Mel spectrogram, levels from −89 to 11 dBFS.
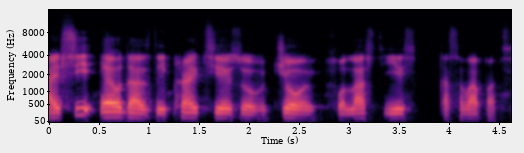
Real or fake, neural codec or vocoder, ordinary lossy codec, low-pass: fake; autoencoder, 48 kHz, 32 numbers a frame, DAC-VAE, trained on Japanese speech; none; 14.4 kHz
